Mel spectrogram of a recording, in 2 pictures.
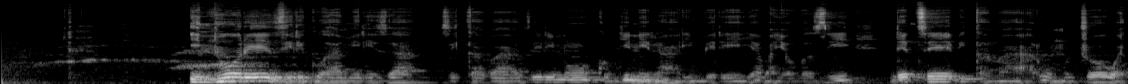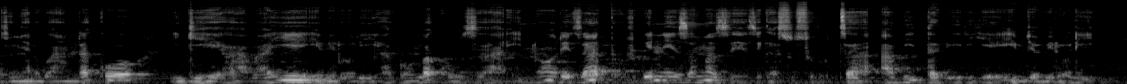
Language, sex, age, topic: Kinyarwanda, female, 18-24, government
